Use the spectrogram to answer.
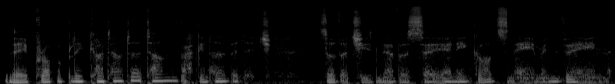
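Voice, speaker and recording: A performer voicing a jaded, sardonic undead warrior from a fantasy video game, in a breathy, husky half-whisper with a weary, mocking manner. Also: mid-range voice, animated, moderate pace, full character voice. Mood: bleakly mocking. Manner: sardonic, weary, chuckling bleakly. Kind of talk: fan redub of video game dialogue, ASMR-like.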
